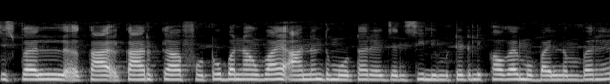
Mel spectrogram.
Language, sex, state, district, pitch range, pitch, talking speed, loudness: Hindi, female, Chhattisgarh, Balrampur, 215-230 Hz, 225 Hz, 185 wpm, -16 LUFS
